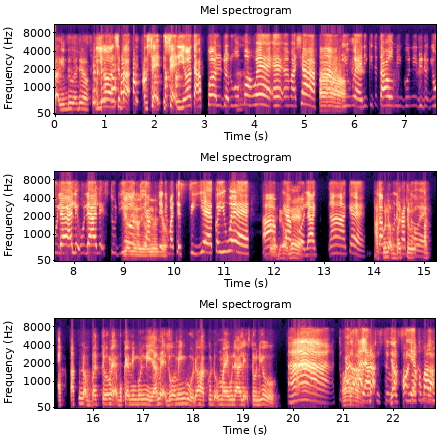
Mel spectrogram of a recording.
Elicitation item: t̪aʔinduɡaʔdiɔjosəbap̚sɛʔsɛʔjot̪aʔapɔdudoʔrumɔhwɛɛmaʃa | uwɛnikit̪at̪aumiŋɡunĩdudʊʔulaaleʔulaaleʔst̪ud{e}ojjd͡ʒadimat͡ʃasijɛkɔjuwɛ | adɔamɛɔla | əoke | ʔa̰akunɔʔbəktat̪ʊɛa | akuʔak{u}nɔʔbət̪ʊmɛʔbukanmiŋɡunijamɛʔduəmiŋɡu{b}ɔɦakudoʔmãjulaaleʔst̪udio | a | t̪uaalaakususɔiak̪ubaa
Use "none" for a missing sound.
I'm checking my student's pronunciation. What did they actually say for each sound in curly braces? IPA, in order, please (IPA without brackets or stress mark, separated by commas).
i, u, d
